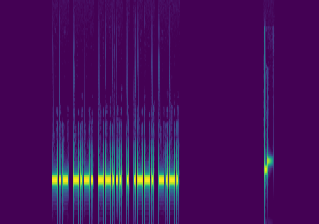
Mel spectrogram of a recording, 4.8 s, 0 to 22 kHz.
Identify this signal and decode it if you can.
Morse code, heard as a keyed tone, about 44 wpm, 700 Hz. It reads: KC7EPC
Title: USA Call Signs Repeated 3x 45wpm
